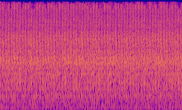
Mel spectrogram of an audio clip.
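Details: Mahindra Roxor turbo diesel after fitting Dirt Legal intake retaining bracket for overboost leak: steady even idle with a soft airy hiss, no whistle or surging; no leak found, sounds better than the earlier weird sound, owner suspects the leak caused.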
